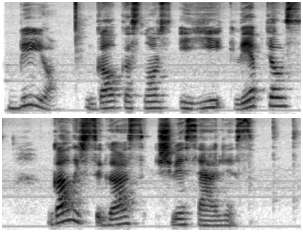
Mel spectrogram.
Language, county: Lithuanian, Alytus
